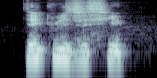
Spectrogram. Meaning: second-person plural imperfect subjunctive of décuire
- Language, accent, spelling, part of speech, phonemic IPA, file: French, Canada, décuisissiez, verb, /de.kɥi.zi.sje/, LL-Q150 (fra)-décuisissiez.wav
